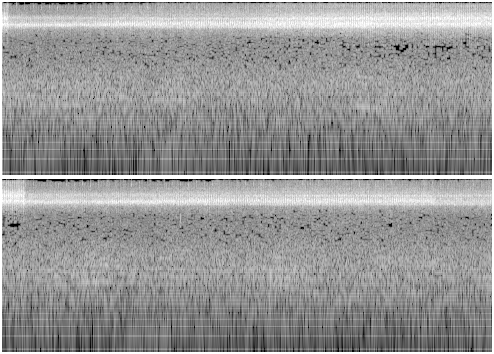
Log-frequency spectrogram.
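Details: Summer meadow grasshoppers stridulating, a continuous bright high buzz-trill, slightly louder in the first half and dropping a little at about five seconds, otherwise unbroken.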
